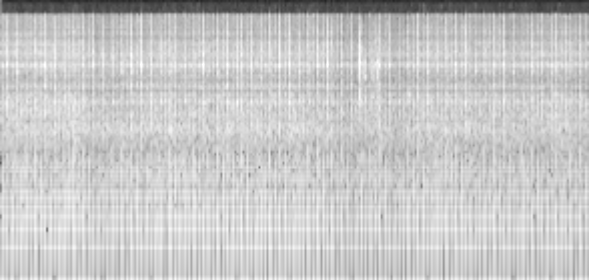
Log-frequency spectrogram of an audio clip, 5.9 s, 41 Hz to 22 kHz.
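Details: New single-cylinder longtail mud motor on 10W-30 break-in oil: fast fairly even thumping at moderate speed, no knocks or misses; healthy break-in run, rpm varied but never at max throttle.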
